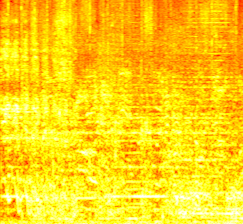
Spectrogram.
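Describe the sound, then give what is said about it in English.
Horses whinnying and neighing loudly as they close in and rear up with hooves raised to strike, the calls layered over a dense, constant wash of noise that never lets up. “His back to the water, Stripes watches the horses close in. They all rear up, hooves ready to strike.”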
